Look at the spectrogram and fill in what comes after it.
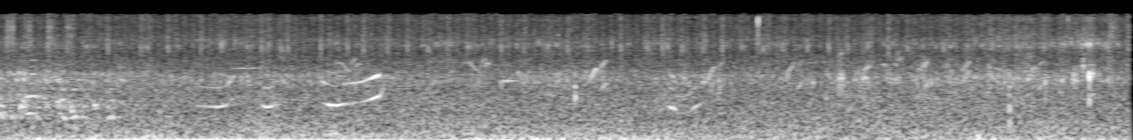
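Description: Near-quiet outdoor ambience with faint, short rising bird chirps, most of them in the first two seconds.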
